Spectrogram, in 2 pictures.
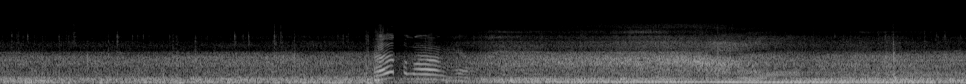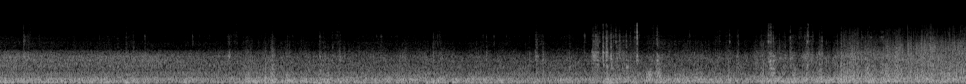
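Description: Steady road and wind noise from a velomobile rolling along a paved road, picked up by a camera on its nose. About four seconds in, a car goes by with a falling whoosh, and a low engine hum follows for a few seconds.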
